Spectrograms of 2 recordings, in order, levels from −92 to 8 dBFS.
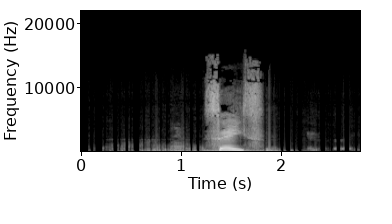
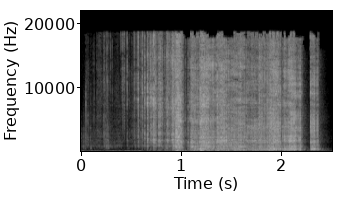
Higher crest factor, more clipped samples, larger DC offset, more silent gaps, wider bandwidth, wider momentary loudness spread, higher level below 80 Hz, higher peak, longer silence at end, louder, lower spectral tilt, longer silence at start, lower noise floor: about the same, 20 dB vs 22 dB; neither; neither; neither; second, 15.5 kHz vs 19.5 kHz; first, 18 LU vs 7 LU; about the same, -50 dBFS vs -54 dBFS; first, 0 dBFS vs -4 dBFS; first, 0.9 s vs 0.15 s; first, -16 LUFS vs -22 LUFS; first, -3 dB/octave vs 0.5 dB/octave; first, 0.9 s vs 0.2 s; second, -40 dBFS vs -48 dBFS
